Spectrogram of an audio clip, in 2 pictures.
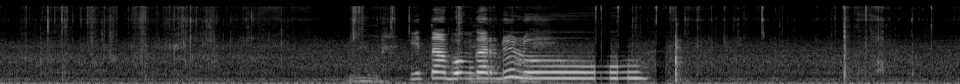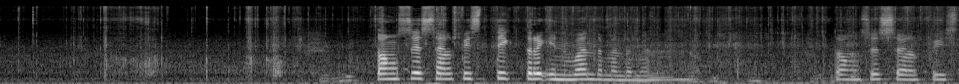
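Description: Plastic packaging rustles and crinkles as hands handle it.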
